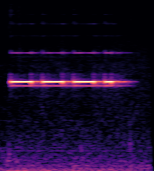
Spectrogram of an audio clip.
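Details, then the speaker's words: Hospital med-surg bed exit alarm triggered when the patient attempted to get out of bed unassisted: four sharp, high-pitched electronic beeps in quick succession as the caregiver silences it with the green key. "the patient attempted to get out of bed unassisted the bed exit alarm was triggered as a caregiver you return to the room and attend to your patient when appropriate"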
